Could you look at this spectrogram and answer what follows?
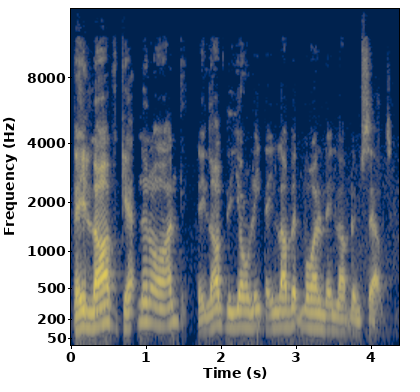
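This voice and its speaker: Bahamian guy, bit raspy, podcast guest teaching spiritual stuff, really emphatic, keeps repeating his points. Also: mid-range voice, normal speed. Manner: emphatic, repeats key phrases, checks in with rhetorical questions.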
